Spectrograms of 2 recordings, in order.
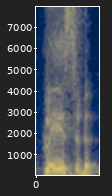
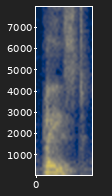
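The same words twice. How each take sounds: First: The word ends with a d sound. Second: The word ends with a t sound. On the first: The speaker calls it wrong. "ಡಿ ನೇ pronounce ಮಾಡಿದ್ರೆ" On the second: The speaker calls it right. "Real pronunciation English ಅಲ್ಲಿ ಯಾವ ತರ ಹೇಳಬೇಕು"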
